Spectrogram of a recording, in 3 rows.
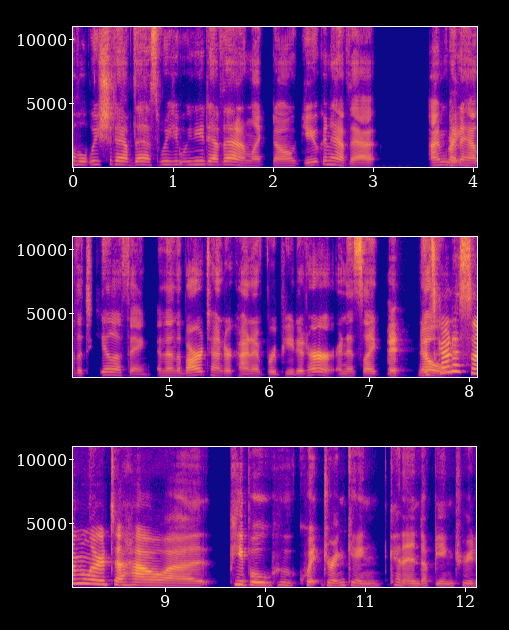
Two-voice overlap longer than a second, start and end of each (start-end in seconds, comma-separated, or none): none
